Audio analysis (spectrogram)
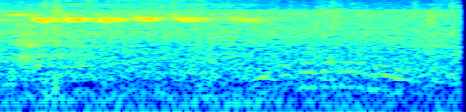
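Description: Birds chirp in the quiet mountains of Uttarakhand, a faint, high, repeated twittering from a distance that fades after about a second, with a voice talking softly underneath.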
